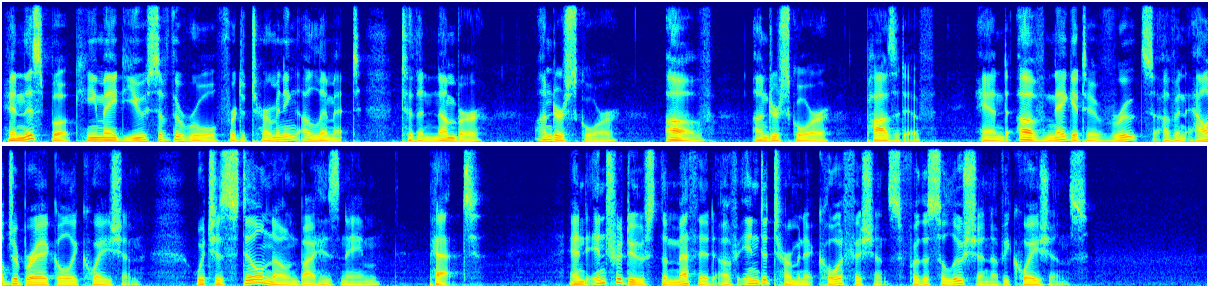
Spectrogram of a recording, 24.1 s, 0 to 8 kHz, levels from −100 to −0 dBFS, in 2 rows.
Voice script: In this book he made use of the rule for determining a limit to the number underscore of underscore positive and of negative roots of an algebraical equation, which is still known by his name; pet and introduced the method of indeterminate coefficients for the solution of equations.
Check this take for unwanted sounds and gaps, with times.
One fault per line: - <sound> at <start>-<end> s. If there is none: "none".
none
